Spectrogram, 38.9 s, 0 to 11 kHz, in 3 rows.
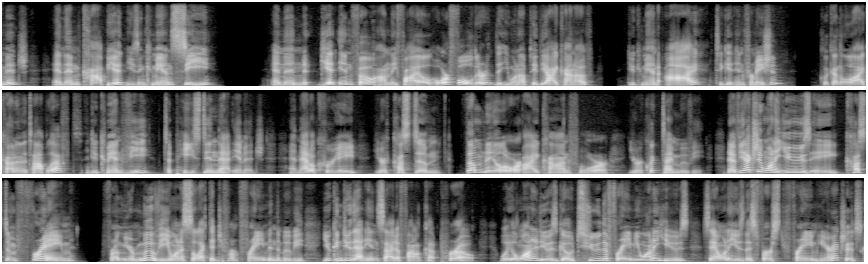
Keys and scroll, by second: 2.5 super+c, 9.8 super+i, 15.0 super+v.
